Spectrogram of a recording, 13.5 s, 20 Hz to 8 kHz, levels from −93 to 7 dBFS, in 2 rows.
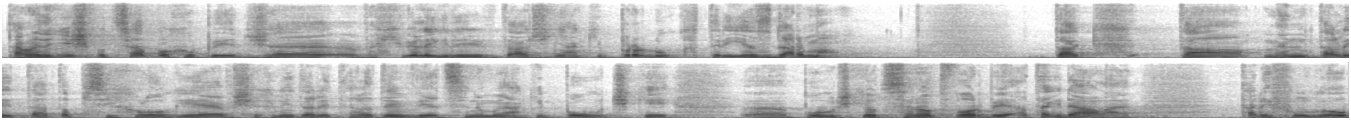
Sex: male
